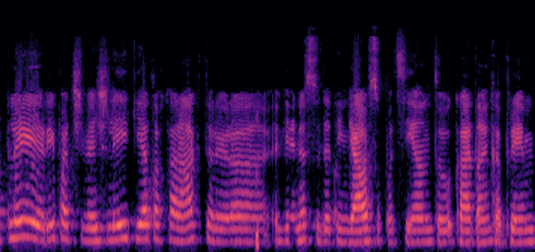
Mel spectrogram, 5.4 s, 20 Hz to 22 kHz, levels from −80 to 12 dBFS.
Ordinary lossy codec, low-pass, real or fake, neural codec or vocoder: AAC, 48 kbps; 14.4 kHz; real; none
